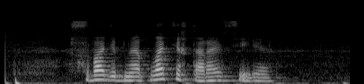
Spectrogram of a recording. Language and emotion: Russian, neutral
